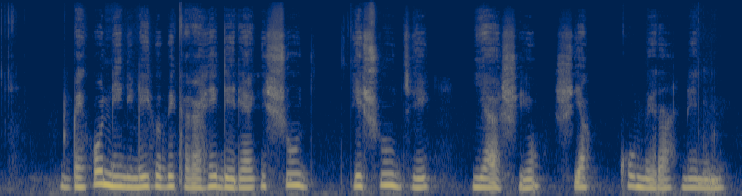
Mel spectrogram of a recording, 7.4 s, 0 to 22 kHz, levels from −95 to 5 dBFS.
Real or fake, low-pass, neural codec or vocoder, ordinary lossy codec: fake; none; codec, 44.1 kHz, 3.4 kbps, Pupu-Codec; none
